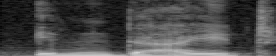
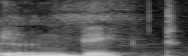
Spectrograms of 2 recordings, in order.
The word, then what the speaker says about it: indict: तो उन्होंने जब इंडाइट कहा, मैंने कहा इंडाइट जो मीनिंग निकल रहा है तो इंडिक्ट का मीनिंग निकल रहा है, क्योंकि सी लगा है और आई का प्रोनाउंसिएशन तो ई होता है। तो उसके बाद मैंने जाकर बाहर सुना तो इट्स वाज इंडाइट नॉट Yes. इंडिक्ट।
